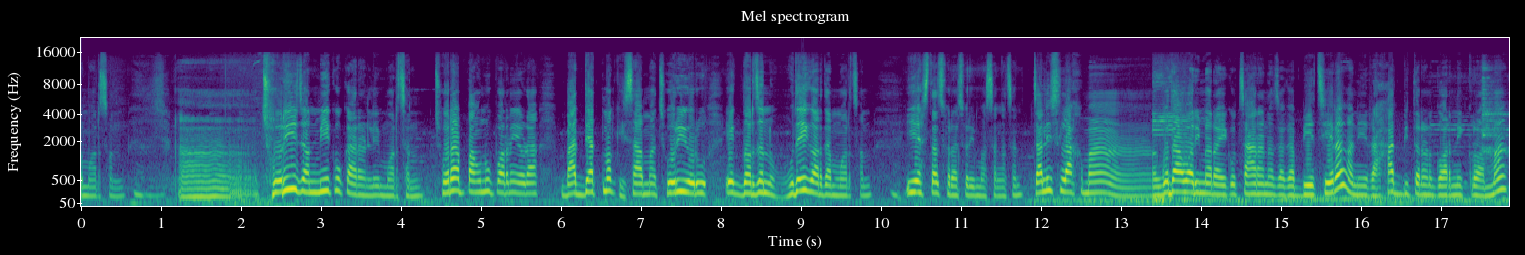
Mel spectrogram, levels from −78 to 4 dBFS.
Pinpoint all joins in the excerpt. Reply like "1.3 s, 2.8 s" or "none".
4.4 s, 11.9 s, 13.3 s

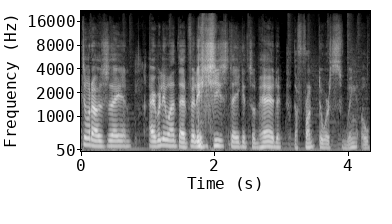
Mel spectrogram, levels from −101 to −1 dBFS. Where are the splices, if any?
3.2 s

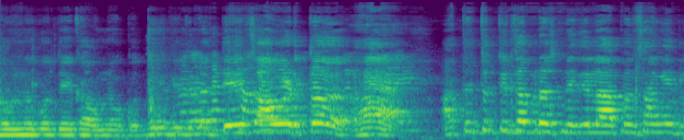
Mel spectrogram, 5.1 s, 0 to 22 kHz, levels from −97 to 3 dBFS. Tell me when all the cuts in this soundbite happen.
none

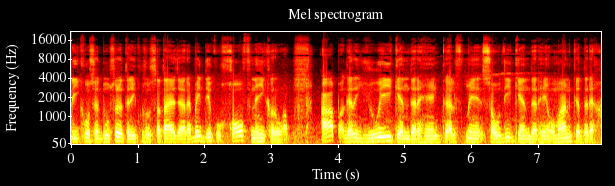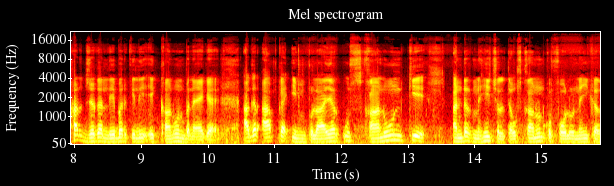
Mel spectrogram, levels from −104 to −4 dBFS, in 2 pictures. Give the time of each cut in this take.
none

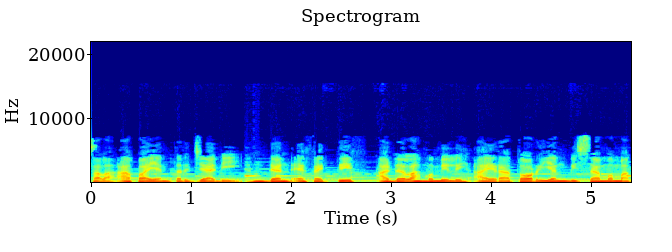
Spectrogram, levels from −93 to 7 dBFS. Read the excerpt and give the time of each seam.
1.6 s

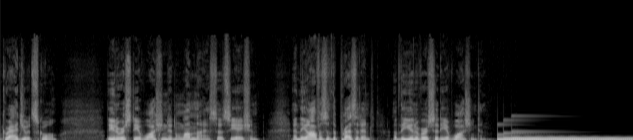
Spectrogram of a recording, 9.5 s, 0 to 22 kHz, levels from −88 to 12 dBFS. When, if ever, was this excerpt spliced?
7.6 s

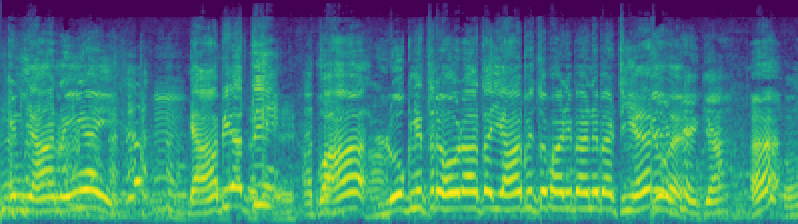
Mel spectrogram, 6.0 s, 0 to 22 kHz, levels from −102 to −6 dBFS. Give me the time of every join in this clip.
4.9 s

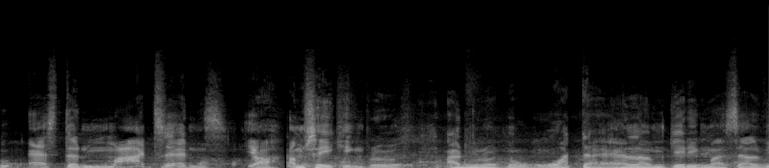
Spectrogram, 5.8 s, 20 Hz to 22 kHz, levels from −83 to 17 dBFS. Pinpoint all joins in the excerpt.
2.1 s

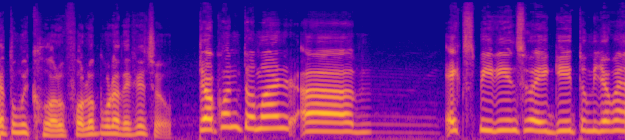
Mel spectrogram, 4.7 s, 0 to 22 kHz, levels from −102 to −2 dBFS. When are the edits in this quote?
1.5 s

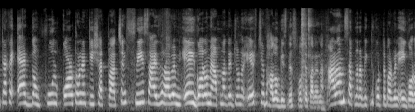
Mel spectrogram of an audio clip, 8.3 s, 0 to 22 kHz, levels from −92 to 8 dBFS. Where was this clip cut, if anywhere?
3.6 s, 6.6 s

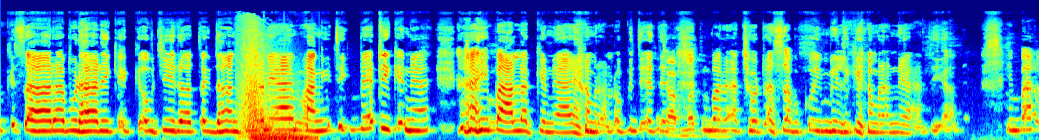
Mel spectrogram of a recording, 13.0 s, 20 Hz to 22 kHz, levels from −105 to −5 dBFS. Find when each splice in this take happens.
3.3 s

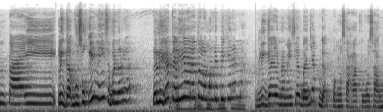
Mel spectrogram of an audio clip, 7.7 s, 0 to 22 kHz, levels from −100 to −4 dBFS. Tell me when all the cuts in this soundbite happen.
1.1 s, 5.1 s

